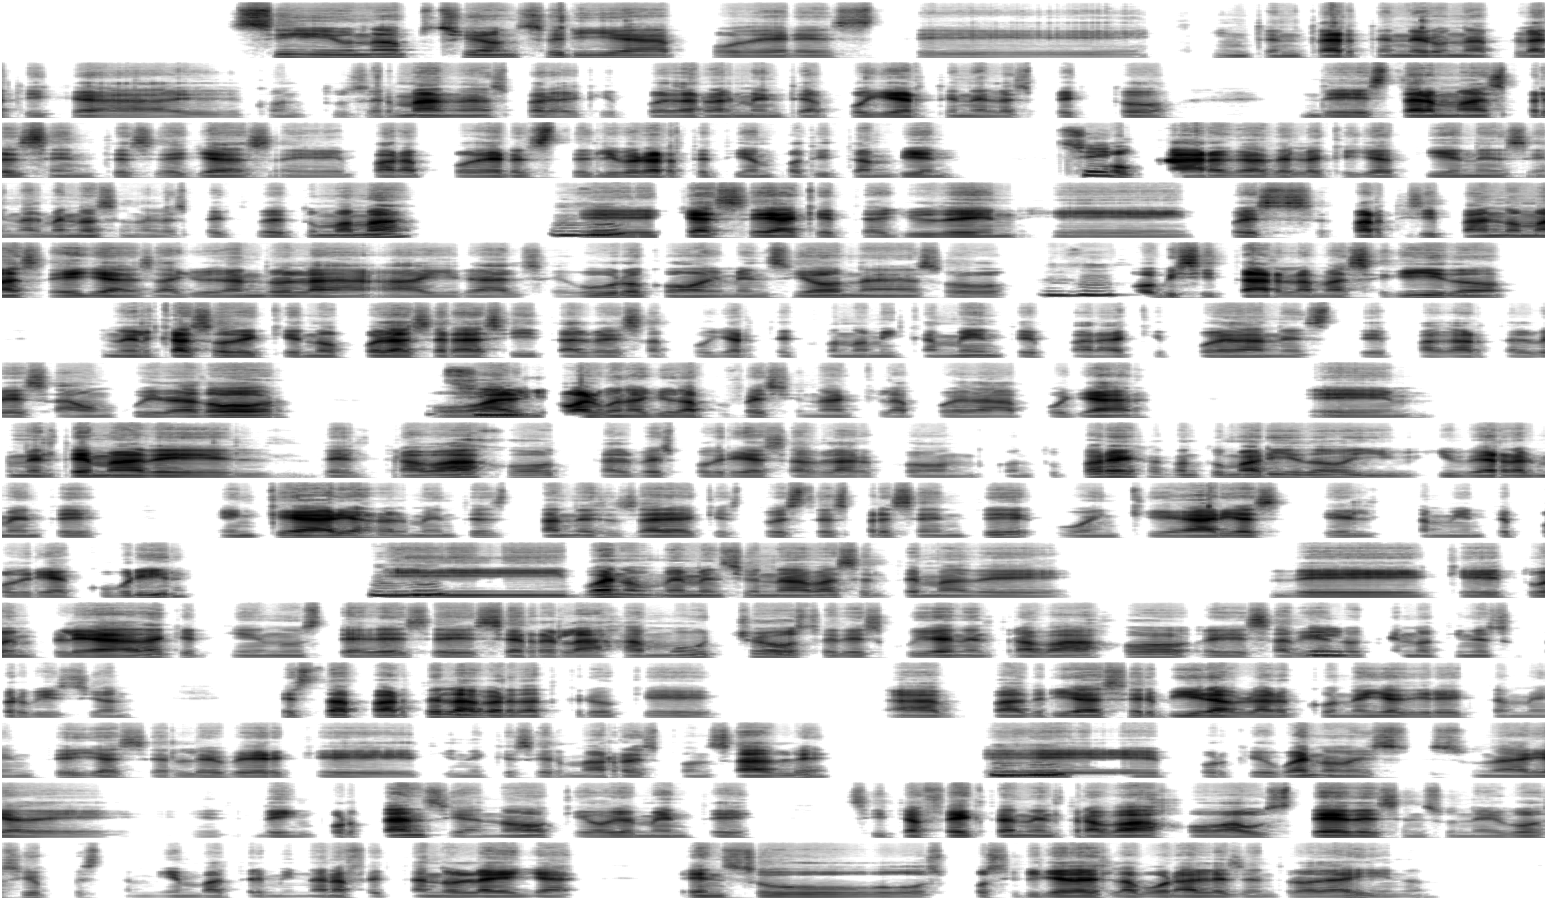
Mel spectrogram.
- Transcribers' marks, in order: "podría" said as "padría"
- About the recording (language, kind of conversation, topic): Spanish, advice, ¿Cómo puedo manejar sentirme abrumado por muchas responsabilidades y no saber por dónde empezar?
